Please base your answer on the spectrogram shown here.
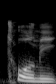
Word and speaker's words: Ptolemy: Which is called The Last Days of Ptolemy Gray, right? The P is silent, right?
